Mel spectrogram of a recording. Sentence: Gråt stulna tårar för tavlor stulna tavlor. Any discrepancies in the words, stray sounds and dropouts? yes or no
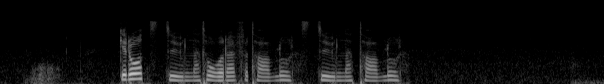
no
